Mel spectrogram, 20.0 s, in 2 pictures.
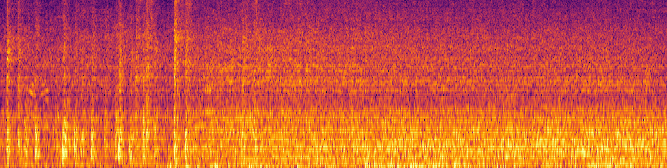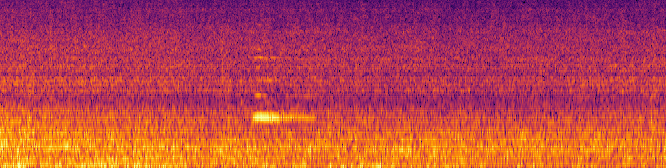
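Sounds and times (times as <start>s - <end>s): train wheels rumbling on rails: 0.0s - 20.0s
brief high-pitched tone: 13.8s - 14.9s.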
